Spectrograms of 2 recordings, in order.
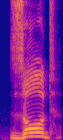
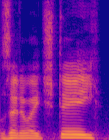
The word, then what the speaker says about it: ZOHD: are alternatives out there Zod I think this is pronounced someone said earlier not zohd so what we got let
